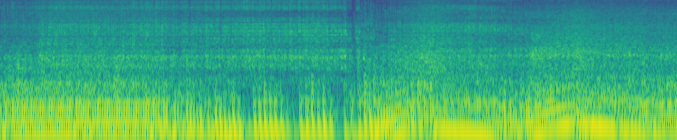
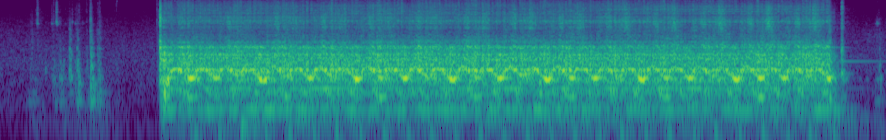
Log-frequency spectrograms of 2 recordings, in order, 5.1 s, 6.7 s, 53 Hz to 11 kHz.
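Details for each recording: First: Renault 5 GT Turbo barn find, unmoved since 2001, running on a bypass funnel fuel feed because the electric fuel pump failed, choke out: a deep, even engine note that rises and falls cleanly with throttle blips, no knocks or misses; healthy. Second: 1980s Renault 5 GT Turbo barn find, unmoved since 2001: steady cranking about three turns a second for five seconds, never catching. Spark present, but no fuel; fuel pump suspected not working.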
